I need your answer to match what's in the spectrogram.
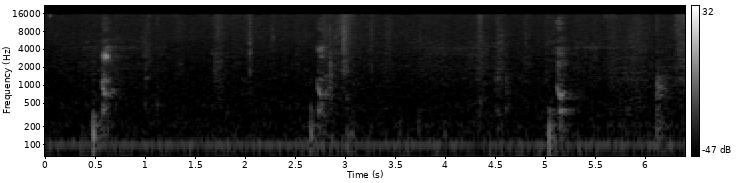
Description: Here's our little alaskan malamute puppy - she ate dinner and started hiccuping - I thought it was cute.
